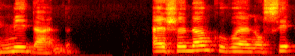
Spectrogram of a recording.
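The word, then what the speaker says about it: Medad: la règle du jeu la règle c'est de prononcer pour les nots propres et les mots qui ne sont pas dans notre langue on prononce toutes les lettres eldade et mdad jeune homme qu'it annoncer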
